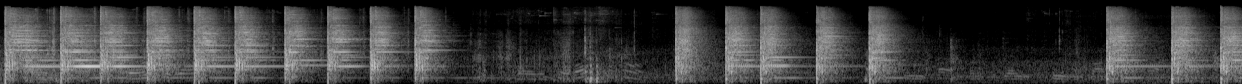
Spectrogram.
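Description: Rapid gunfire from a cowboy action shooter, each shot followed by the ring of a struck steel target. About ten shots come quickly at first, then a pause, a string of about five, another pause, and a further quick string near the end.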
